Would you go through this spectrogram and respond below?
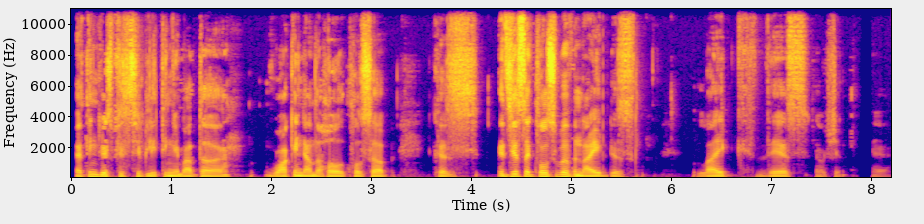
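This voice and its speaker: Casual male animator, very low mellow voice, dry close mic, blunt, swears freely. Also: moderate pace, dry recording. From family from Mexico. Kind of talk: casual chat.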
